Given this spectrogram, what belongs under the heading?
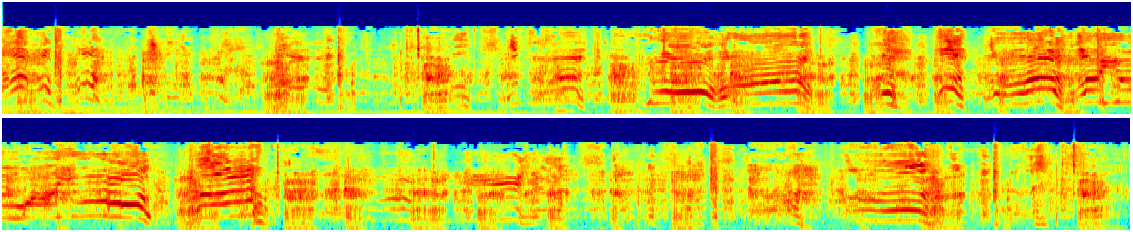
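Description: A dog attacking and biting in a Malayalam radio drama adaptation of a Sherlock Holmes story: loud snarling, growls and yelps mixed with anguished human cries and shouting, a dense, continuous struggle of animal and voices.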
